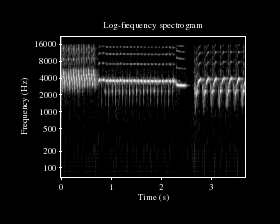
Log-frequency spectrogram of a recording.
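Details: Timbrado canary training song. A loud buzzy roll shifts into a fast, even pulsed trill. After a short pause come quick upward-sweeping notes, repeated several times per second.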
